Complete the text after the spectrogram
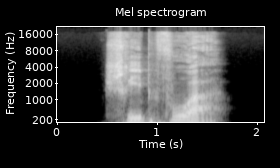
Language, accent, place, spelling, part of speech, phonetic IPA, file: German, Germany, Berlin, schrieb vor, verb, [ˌʃʁiːp ˈfoːɐ̯], De-schrieb vor.ogg
- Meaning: first/third-person singular preterite of vorschreiben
